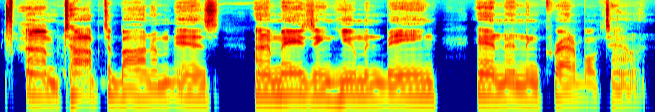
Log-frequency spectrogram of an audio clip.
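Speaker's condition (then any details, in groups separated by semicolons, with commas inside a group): ALS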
